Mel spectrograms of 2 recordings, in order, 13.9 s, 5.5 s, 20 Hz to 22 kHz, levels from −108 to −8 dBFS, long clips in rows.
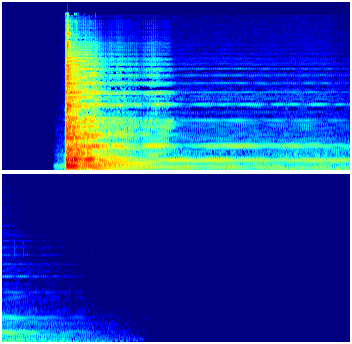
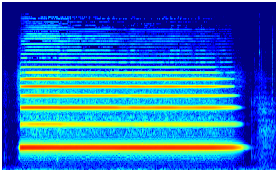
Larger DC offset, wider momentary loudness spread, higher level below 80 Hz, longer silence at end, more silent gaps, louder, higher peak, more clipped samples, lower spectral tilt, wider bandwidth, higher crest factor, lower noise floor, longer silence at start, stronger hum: neither; first, 27 LU vs 8 LU; first, -52 dBFS vs -82 dBFS; first, 10.75 s vs 0.7 s; neither; about the same, -20 LUFS vs -22 LUFS; first, 0 dBFS vs -12 dBFS; neither; first, -4.5 dB/octave vs 3 dB/octave; first, 16 kHz vs 10 kHz; first, 30 dB vs 12 dB; first, -87 dBFS vs -72 dBFS; first, 1.25 s vs 0.35 s; neither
